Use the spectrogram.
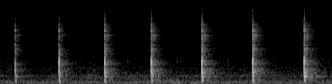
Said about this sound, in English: Remember the hammer? Yeah, well, I thought it was just time to hammer a nail into some wood. I'm interested in tools today.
